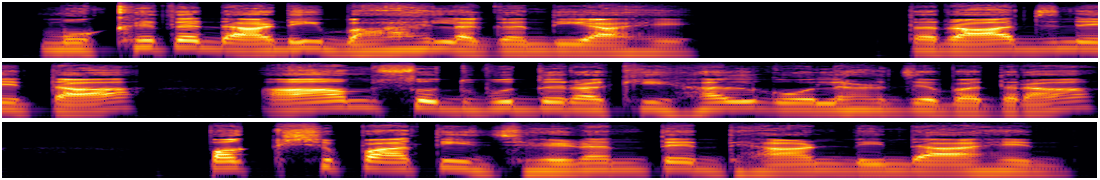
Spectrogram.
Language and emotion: Sindhi, angry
